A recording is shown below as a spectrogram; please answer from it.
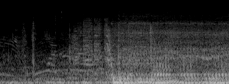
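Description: Police motorcycle's engine pulling away under throttle, its running sound swelling and getting louder about a second in.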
